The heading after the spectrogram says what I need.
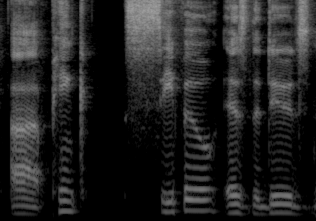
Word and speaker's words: Siifu: Pink Sifu is the dude's name. Sifu is spelled Siifu.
